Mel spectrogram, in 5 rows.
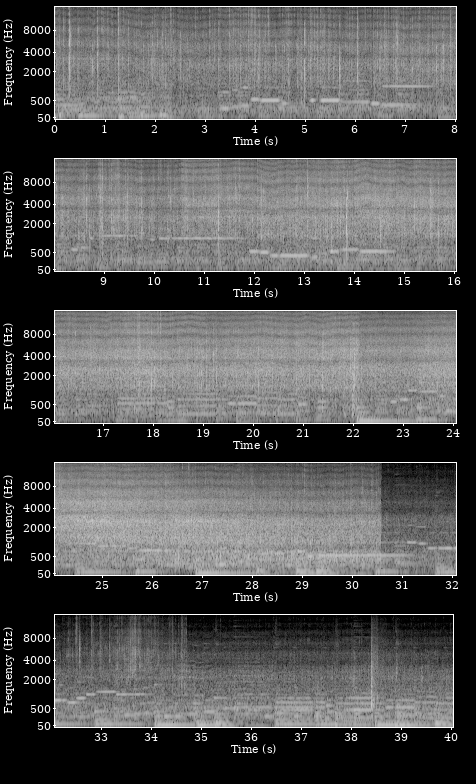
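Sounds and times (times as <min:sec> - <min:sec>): food sizzling in a pan: 0:00.0 - 0:30.6, 0:32.5 - 0:39.8
light background music: 0:00.0 - 0:40.0.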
